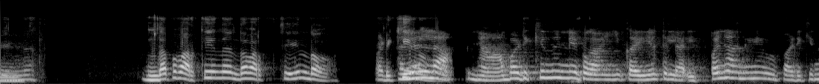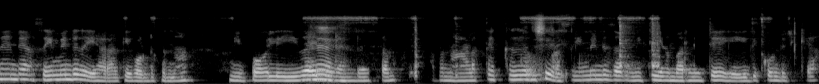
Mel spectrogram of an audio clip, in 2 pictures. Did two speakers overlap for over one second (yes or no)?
no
